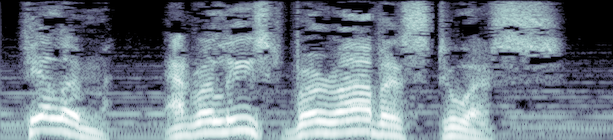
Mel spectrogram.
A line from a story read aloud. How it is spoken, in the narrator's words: with one voice they shouted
